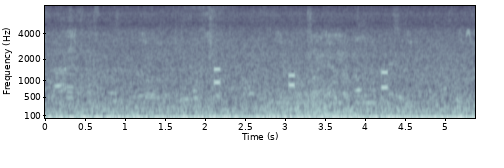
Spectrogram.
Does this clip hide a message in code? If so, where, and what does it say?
Yes: DTMF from 2.1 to 4.3 s, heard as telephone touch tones, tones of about 80 ms, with street noise. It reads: # 7 5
